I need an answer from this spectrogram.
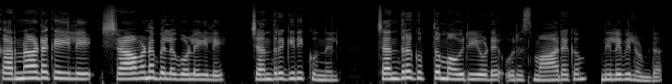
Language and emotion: Malayalam, neutral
